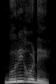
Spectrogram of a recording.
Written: ಗುರಿಹೊಡೆ

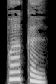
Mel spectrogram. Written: ಪುಕ್ಕಲಿ

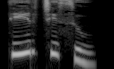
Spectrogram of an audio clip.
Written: ತೀರ್ಚಿಸು

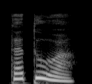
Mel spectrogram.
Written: ಧತ್ವ

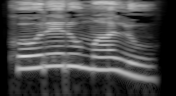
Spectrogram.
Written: ಕೋರೆರುಮಾಲು

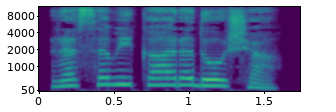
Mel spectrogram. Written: ರಸವಿಕಾರದೋಷ

